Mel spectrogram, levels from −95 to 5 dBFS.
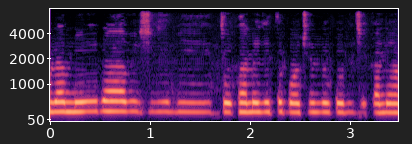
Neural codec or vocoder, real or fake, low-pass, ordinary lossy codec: codec, 16 kHz, 16 kbps, FunCodec, trained on Chinese and English, 50 frames a second; fake; 7.2 kHz; none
